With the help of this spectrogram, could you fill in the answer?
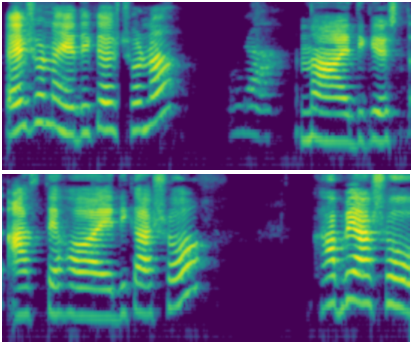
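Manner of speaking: loud call to come eat; yelling across the room. Real, not acted. Mother calling child to eat.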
